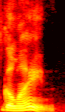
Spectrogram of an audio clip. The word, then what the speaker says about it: Ghislaine: I think it's Ghislaine.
